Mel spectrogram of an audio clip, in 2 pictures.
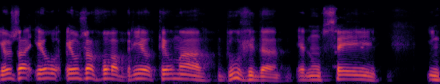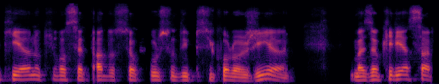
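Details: Adult speaker; typical speech.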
